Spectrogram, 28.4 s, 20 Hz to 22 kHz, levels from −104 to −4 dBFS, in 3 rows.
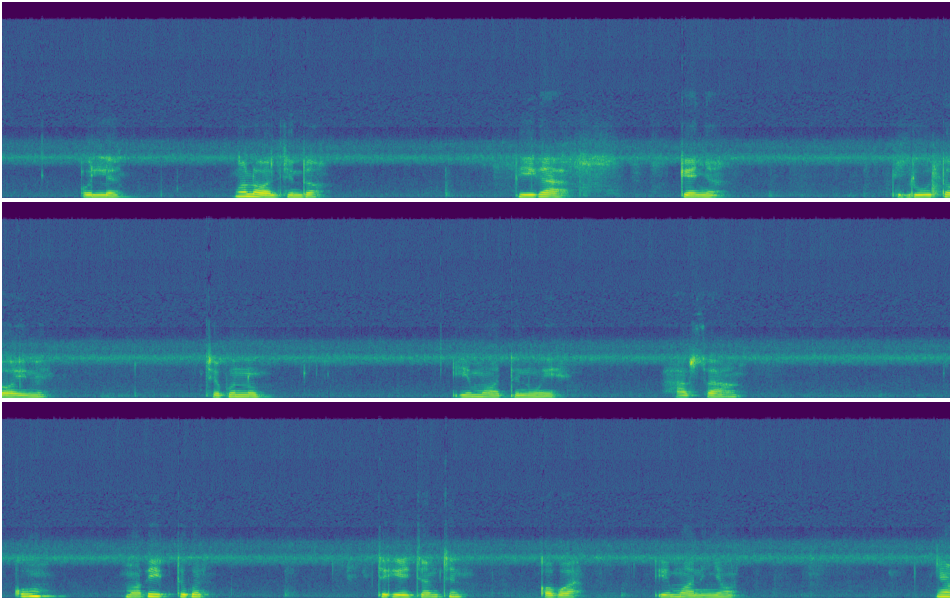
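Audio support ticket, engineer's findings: Listened through the full speech recording and nothing stood out that would point to a fault in the audio path.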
